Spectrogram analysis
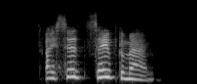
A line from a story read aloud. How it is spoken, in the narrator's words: the prince cried out again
